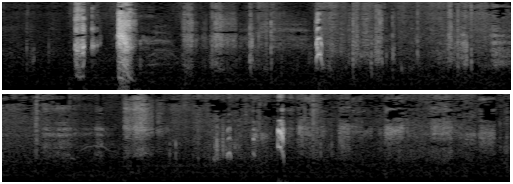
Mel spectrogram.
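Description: A ferret gives quick, scratchy chattering bursts and squeaks, irregular and mostly high-pitched.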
